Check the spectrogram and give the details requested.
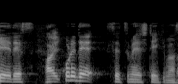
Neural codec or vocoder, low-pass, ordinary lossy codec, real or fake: none; 7.2 kHz; none; real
